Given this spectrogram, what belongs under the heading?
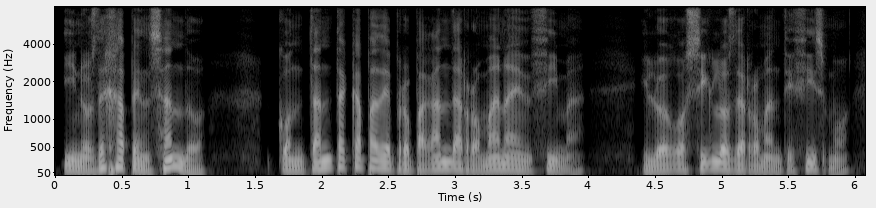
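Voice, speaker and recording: Deep-voiced man, reflective podcast co-host. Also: animated, fairly quick, no echo, studio quality. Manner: reflective, prompts with questions and summaries. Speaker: podcast co-host asking questions. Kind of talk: conversational history podcast.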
